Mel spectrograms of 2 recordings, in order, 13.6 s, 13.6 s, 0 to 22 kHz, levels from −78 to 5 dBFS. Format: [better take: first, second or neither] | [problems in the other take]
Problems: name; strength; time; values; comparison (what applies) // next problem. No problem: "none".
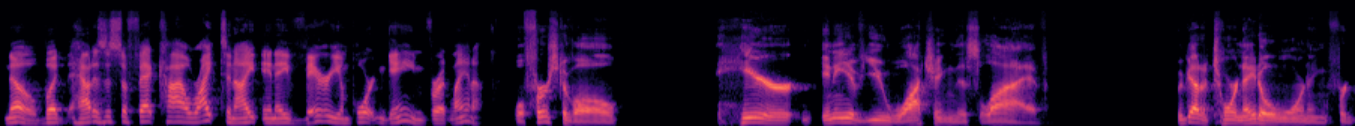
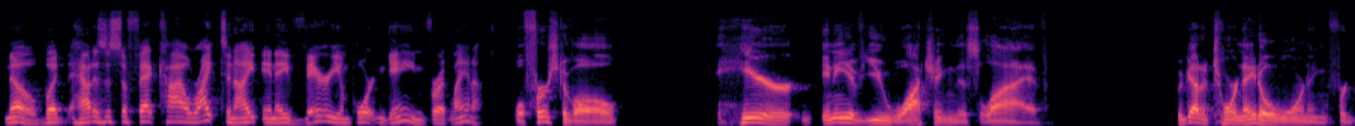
second | thin; very slightly; fading below 300 Hz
